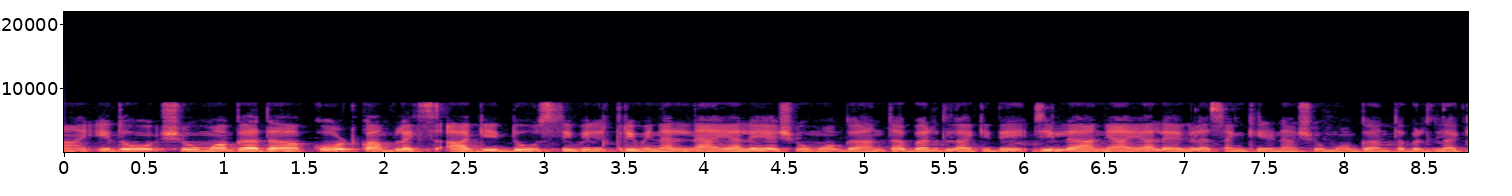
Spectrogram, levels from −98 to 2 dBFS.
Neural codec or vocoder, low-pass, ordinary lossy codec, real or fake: none; none; none; real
